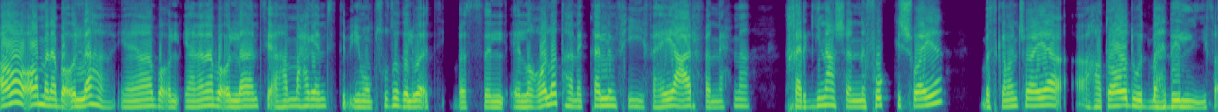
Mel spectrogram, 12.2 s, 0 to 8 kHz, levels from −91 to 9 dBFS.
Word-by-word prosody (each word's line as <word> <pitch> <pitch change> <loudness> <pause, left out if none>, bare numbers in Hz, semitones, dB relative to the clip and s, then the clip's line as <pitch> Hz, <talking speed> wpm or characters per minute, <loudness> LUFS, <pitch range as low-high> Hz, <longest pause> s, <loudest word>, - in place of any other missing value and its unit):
آه، 220 +3 +5
آه، - - +5
ما 210 -4 +3
أنا 185 - +3
باقول 170 0 +3
لها، 200 -9 +1
يعني 155 -1 -2
أنا 175 +1 +1
باقول 160 -4 -2
يعني 160 +1 0
أنا 190 +2 +3
باقول 165 -3 +2
لها 175 +1 +3
"أنتِ 175 0 -6
أهَم 165 +3 -1
حاجة 180 +1 -1
إن 180 - +2
أنتِ 185 - -5
تبقي 160 - -5
مبسوطة 180 +5 -2
دلوقتي 165 -2 0
بس 145 +1 -6
ال 150 0 -1
الغَلط 170 +9 +1
هنتكلّم 185 +2 0
فيه،" 170 -2 -7
فهي 160 +4 0
عارفة 180 -2 0
إن 150 0 -3
إحنا 175 +4 -7 0.4
خارجين 165 +4 0
عشان 170 -6 0
نِفُك 195 +5 -1
شوية، 200 +11 +2 0.4
بس 160 - -3
كمان 170 +2 -1
شوية 195 +2 +3 0.2
هتقعُد 180 +4 +1
وتبهدلني 160 -2 +1
ف - - -8
170 Hz, 195 wpm, -10 LUFS, 160-185 Hz, 0.4 s, آه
